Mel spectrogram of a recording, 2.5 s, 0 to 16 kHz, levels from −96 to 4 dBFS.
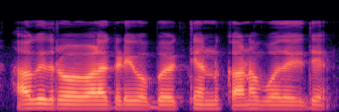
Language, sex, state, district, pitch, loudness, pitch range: Kannada, male, Karnataka, Koppal, 130 Hz, -17 LUFS, 125-130 Hz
